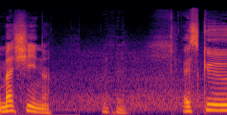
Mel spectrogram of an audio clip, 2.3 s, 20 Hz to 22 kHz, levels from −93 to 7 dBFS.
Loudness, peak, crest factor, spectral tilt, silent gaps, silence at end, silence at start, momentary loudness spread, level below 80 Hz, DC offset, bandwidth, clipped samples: -19 LUFS; -2 dBFS; 18 dB; -4 dB/octave; none; 0 s; 0 s; 19 LU; -60 dBFS; under 0.1%; 16 kHz; under 0.1%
